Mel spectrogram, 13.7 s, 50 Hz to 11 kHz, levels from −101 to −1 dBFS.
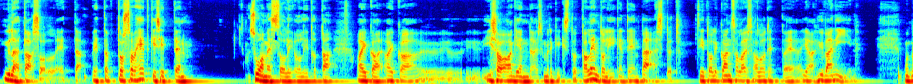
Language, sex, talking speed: Finnish, male, 115 wpm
